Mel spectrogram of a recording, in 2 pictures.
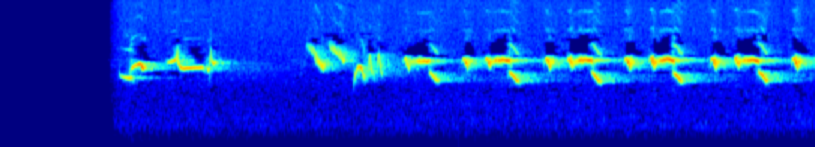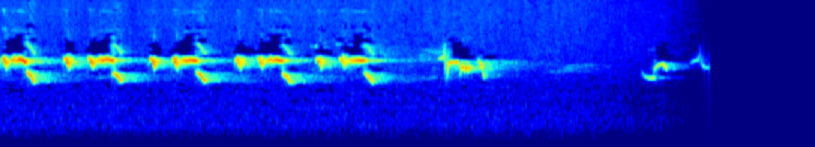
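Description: A songbird singing: two short calls, then a fast run of about fifteen repeated chirping notes over a held high whistle, trailing off with a few last notes near the end.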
